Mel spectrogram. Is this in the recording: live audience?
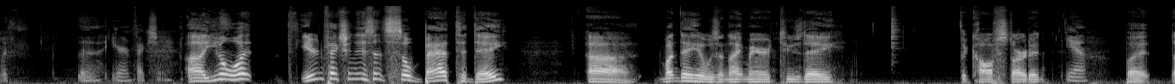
no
